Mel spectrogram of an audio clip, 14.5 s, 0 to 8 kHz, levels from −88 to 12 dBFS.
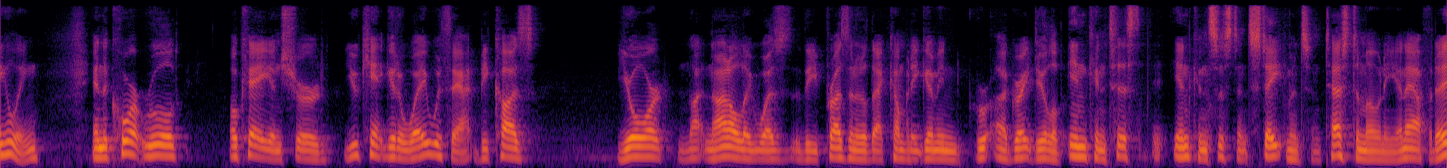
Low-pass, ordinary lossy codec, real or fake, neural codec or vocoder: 7.2 kHz; MP3, 64 kbps; fake; codec, 16 kHz, 1 kbps, X-Codec, WavLM features, trained on Multilingual LibriSpeech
